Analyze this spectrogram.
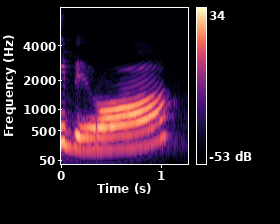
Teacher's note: با ساکن پہ قلقلہ ہوگا را کھڑی زبر ہے ایک الف کے برابر کھینچنا ہے ابرا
